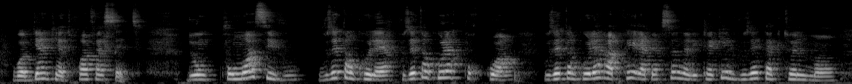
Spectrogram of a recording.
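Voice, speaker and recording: A woman's voice: a little high, mellow, reverberant. Hesitant woman reading tarot to camera. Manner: hesitant, many fillers and restarts, addresses viewers directly. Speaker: tarot reader.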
